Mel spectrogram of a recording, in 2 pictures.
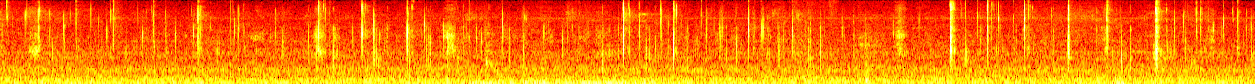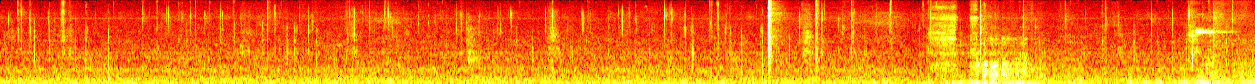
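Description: A four-week-old French bulldog puppy eating soft puppy mush off a paper plate: quick, uneven wet smacks and clicks of its mouth in the food. About three seconds before the end comes a louder scuffling noise, then a brief high squeak.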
